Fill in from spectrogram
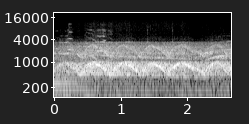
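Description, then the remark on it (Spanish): A police car siren wails loudly and steadily, its pitch sweeping up and down in a fast repeating cycle, continuous with no voices. “se siente a salvo a pesar de escuchar la sirena.”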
